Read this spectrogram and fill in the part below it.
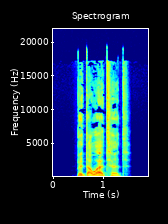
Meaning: inflection of bedauern: 1. second-person plural preterite 2. second-person plural subjunctive II
- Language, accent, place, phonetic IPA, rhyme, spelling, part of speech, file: German, Germany, Berlin, [bəˈdaʊ̯ɐtət], -aʊ̯ɐtət, bedauertet, verb, De-bedauertet.ogg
